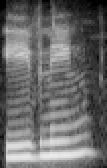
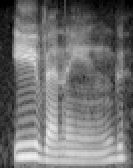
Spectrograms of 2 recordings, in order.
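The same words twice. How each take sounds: First: Evening said EVE-ning, higher; two syllables. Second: Evening said EVEN-ing, slow; three syllables. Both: Shown as a demonstration. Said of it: "homographs list".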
